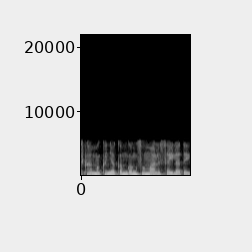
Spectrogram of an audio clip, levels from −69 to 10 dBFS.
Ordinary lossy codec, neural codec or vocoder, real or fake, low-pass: Opus, 32 kbps; none; real; 5.4 kHz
